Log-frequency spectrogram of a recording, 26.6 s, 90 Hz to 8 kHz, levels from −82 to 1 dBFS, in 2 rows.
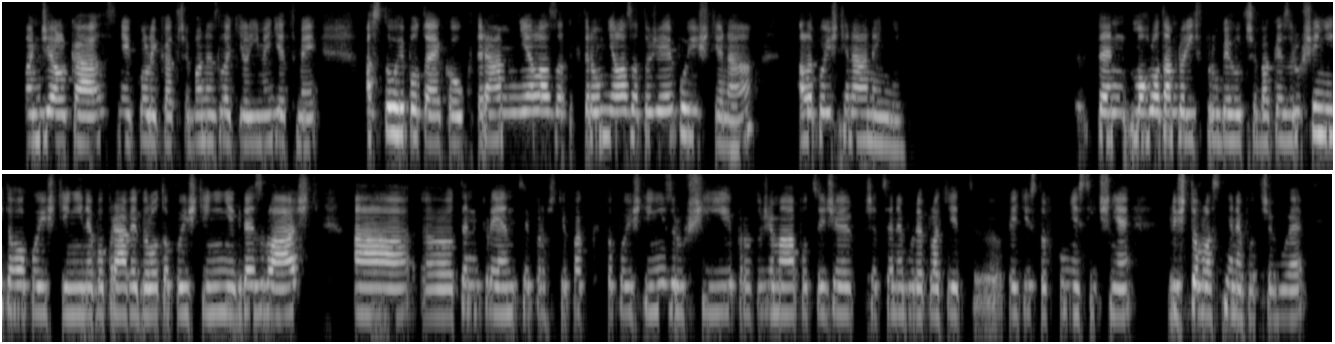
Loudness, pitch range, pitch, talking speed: -30 LUFS, 195-215 Hz, 205 Hz, 135 wpm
